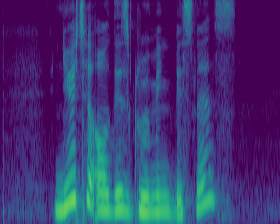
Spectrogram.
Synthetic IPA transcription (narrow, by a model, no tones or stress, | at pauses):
njutʰəʔɔlˠd̪ɪs̬ɡɹumɪ̃ŋbɪsnəs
